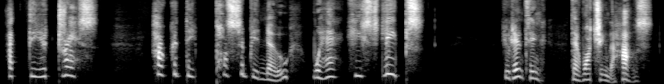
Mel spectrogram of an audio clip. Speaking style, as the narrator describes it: Aunt Petunia was saying in a quivering voice

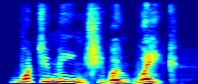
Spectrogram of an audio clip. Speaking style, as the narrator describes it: Harry said desperately

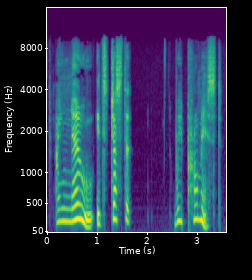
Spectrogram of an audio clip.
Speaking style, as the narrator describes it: said Hermione in a small voice

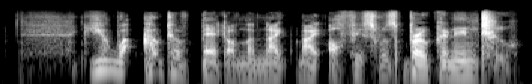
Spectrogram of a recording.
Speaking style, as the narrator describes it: Snape hissed

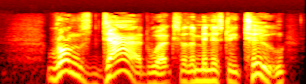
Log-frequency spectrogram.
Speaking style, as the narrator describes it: Harry said furiously

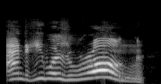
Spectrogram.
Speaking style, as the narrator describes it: Harry yelled

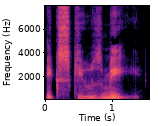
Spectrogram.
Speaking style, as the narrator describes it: said Snape, icily

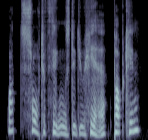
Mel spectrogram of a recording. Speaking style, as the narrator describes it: breathed Aunt Petunia, very white-faced and with tears in her eyes

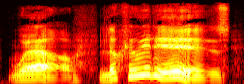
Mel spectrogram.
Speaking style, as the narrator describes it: said Malfoy in his usual lazy drawl

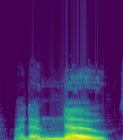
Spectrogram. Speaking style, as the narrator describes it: said Harry, getting wearily to his feet

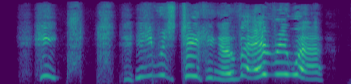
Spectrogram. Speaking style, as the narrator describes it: gasped Pettigrew

